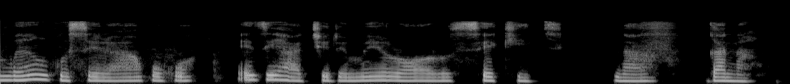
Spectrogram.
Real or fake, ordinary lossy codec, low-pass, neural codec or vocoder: real; none; none; none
